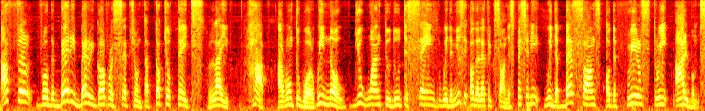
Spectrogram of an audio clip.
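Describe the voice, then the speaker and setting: A man with a high voice and lively intonation talks at a fairly slow pace amid noticeable background noise. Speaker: radio host. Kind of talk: live radio interview.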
